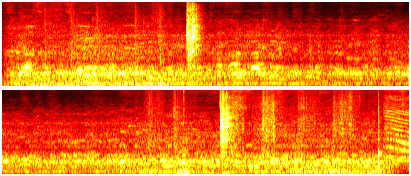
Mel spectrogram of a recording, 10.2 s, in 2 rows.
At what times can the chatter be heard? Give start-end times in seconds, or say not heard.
0.0-10.1.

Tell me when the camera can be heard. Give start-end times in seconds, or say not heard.
1.8-2.5, 7.2-8.0.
